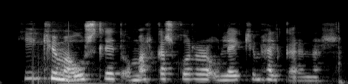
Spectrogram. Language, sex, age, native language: Icelandic, female, 40-49, Icelandic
